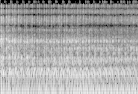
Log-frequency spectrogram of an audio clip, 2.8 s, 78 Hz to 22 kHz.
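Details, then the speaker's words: Steady, even idle with a low, smooth hum and no misses, knocks or hunting; Audi 80 cabriolet 1.8T AEB conversion starting and running on its own with the modified ECU, fuel pump heard priming first. "Let's see if it starts and runs on the modified ECU. And there you go. Oh, so it's running. Give it some chance. I'll make it run on its own."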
